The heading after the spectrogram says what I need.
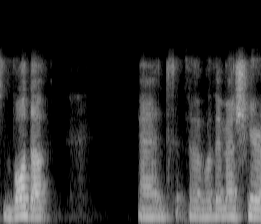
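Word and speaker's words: voda: here I mentioned that water in Serbian languages pronounced as Vada and what the mesh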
